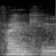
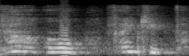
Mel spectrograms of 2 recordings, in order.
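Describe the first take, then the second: First: It is said simply and plainly. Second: It is said in a gushing, exaggerated way.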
